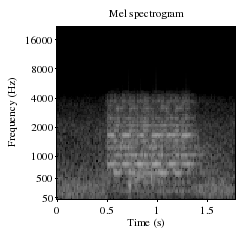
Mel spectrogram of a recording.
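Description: A new phone's ringer chirps in a brief electronic burst of bright, steady tones lasting under a second, at moderate volume over a quiet background.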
